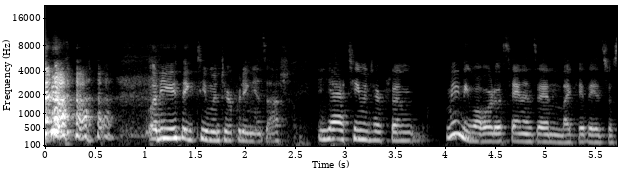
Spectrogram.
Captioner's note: laughter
